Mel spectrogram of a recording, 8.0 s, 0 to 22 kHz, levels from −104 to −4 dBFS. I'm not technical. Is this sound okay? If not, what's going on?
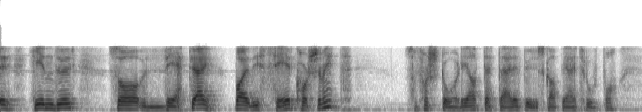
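No. At about 6.66 to 6.72 seconds the speech has a short glitch caused by packet loss with the last packet repeated. The audio travels in small chunks, and here roughly 60 ms of it never arrived, which fits two 30 ms chunks going missing. The receiver filled the gap by replaying the last good chunk, so the sound briefly stutters with a robotic buzz. The muffled phone-line quality comes from the telephone coding used and is expected.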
